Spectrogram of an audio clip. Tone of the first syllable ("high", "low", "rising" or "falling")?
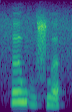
high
